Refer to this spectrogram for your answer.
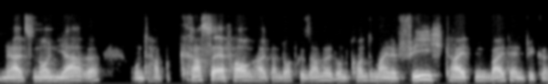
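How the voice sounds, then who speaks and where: With a dark, mellow tone at a medium pitch, a man speaks at a moderate pace in a dry, close recording with no echo. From Germany. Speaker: podcast guest. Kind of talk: casual chat.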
